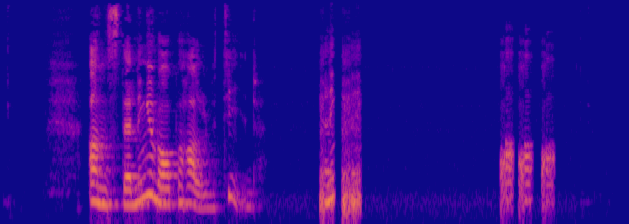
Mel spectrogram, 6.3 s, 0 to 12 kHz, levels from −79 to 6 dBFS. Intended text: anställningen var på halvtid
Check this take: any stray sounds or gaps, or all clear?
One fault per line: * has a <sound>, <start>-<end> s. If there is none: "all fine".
* has a laugh, 3.2-3.6 s
* has a laugh, 5.0-5.6 s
